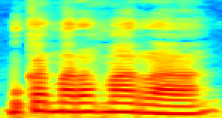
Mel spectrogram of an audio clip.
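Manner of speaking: ordinary delivery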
